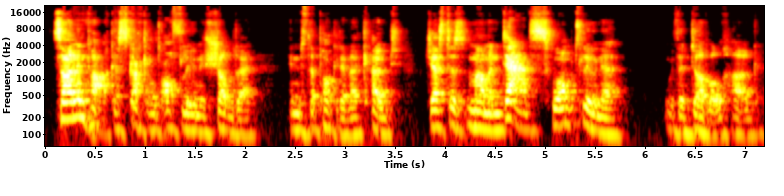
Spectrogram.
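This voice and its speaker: A man with a mid-range voice reads children's fiction aloud as a dramatic, expressive narrator, delivering it deliberately in a roomy-sounding space.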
